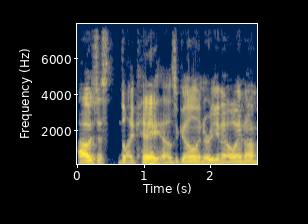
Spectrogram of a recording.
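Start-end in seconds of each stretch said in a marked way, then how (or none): 0.9-1.9 put-on flirty, charming delivery. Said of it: "I was totally using the Riz on her".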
